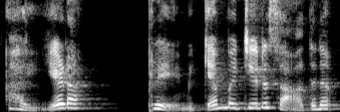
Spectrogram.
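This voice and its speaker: A woman voicing a devoted young heroine in a storybook romance, speaking softly and with feeling. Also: fairly high pitch, normal speed, close to an everyday voice. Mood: teasing.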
